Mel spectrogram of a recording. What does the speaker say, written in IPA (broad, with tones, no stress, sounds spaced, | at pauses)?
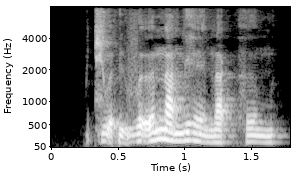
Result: t͡ɕ ṵ˧˨ ə̯ ɗ ɨ̰˧˨ v ə̰ː˧˥ n a˨˦ n ɣ ɛ̤˨˩ n a˨˩ k̚ h ə̤˨˩ m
